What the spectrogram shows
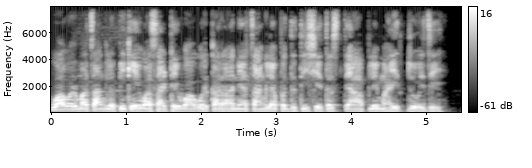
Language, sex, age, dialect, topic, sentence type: Marathi, male, 25-30, Northern Konkan, agriculture, statement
